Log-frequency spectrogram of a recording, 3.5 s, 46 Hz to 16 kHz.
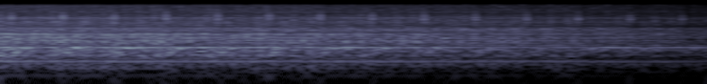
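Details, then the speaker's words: Honda Accord 7th gen, engine idling, knock first suspected from the power steering pump; PS pump and alternator bearings checked fine: light regular tapping about four per second from a six-month-old accessory drive belt, cracked and worn through. "во время работы двигателя образовался какой-то подозрительный стук непонятно откуда идет"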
